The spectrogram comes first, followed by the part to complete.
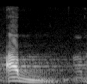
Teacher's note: Bibir bawah dengan bibir atas ini terbagi dua hurufnya. Ada yang rapat bibirnya, dirapatkan dua-duanya. Itu hurufnya ada dua nih, ba dengan ma. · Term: dua bibir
